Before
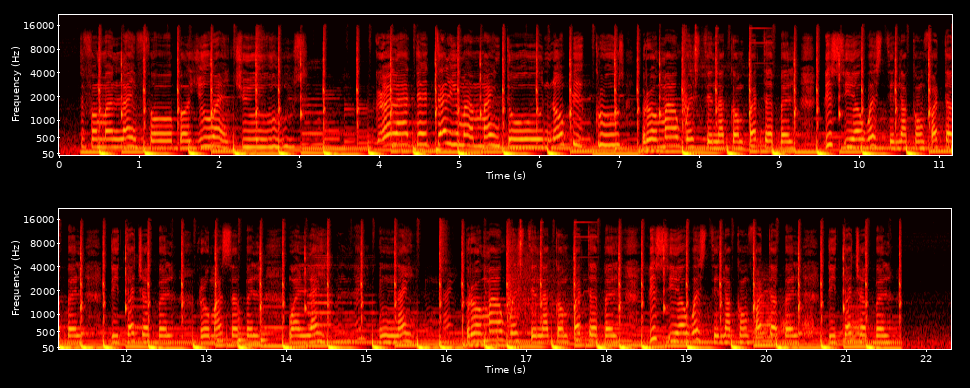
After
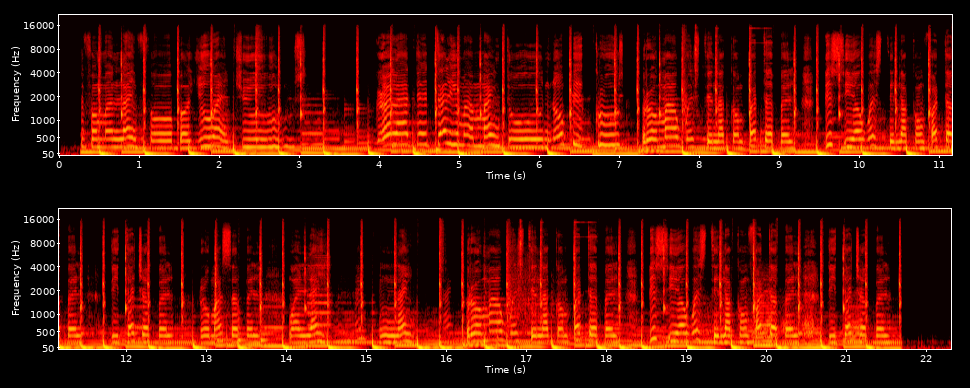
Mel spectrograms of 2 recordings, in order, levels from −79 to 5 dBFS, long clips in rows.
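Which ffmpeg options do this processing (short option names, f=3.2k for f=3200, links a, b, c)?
-filter_complex "[0:a]asplit=3[a][b][c];[a]afade=t=out:st=19.05:d=0.02[d];[b]acontrast=30,afade=t=in:st=19.05:d=0.02,afade=t=out:st=20.88:d=0.02[e];[c]afade=t=in:st=20.88:d=0.02[f];[d][e][f]amix=inputs=3:normalize=0,anlmdn=2.51,acompressor=threshold=-23dB:ratio=6,volume=2dB"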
